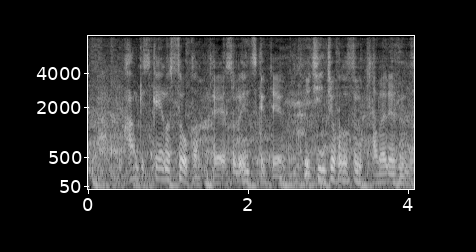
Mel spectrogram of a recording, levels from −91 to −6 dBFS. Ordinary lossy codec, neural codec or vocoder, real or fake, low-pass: none; codec, 16 kHz, 4 kbps, FunCodec, trained on Chinese and English, 50 frames a second; fake; none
